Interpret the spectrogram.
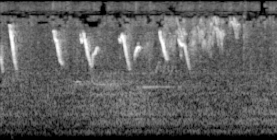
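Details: Saffron finch song with rain: a quick series of about eight sharp, high, steeply down-slurred chips, speeding into a jumbled twittering run at the end, over a steady hiss of rainfall.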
